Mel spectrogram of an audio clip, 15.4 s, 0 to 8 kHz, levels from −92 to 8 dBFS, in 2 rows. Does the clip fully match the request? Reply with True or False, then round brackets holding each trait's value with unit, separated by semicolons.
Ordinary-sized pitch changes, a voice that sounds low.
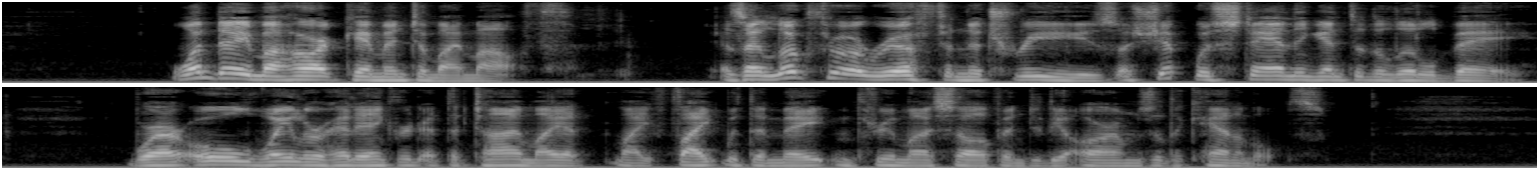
True (4.0 semitones; 115 Hz)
